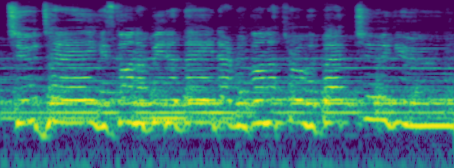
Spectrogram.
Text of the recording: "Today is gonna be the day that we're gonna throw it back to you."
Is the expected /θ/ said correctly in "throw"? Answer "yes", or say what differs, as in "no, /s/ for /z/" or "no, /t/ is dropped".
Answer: yes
